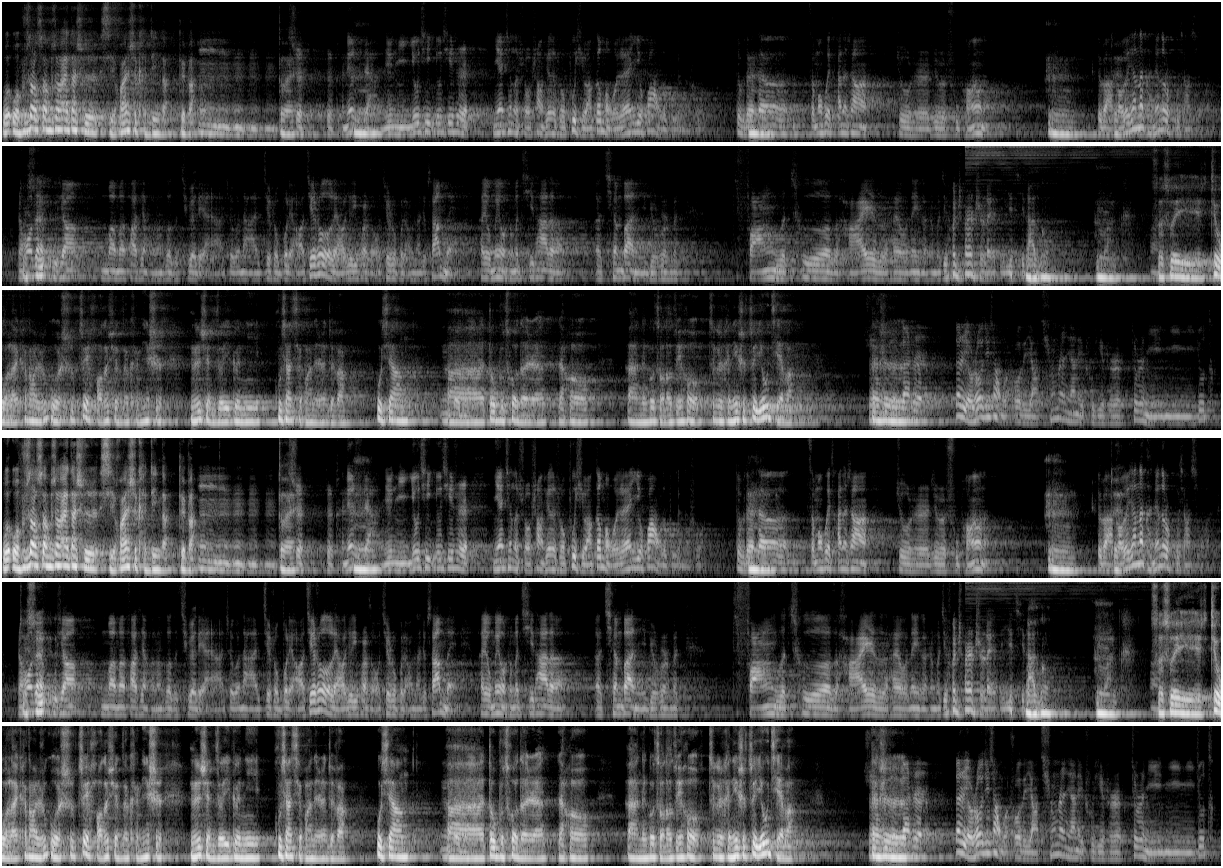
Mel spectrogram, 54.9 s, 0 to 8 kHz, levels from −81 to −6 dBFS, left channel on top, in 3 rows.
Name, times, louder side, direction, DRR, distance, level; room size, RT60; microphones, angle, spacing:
voice 1, 0.0-3.0 4.2-4.4 5.3-5.6 11.2-11.5 15.7-16.1 16.7-16.8 18.6-18.9 33.6-34.0 34.7-35.2 35.5-41.8 42.2-42.8 43.2-45.4 45.9-48.5 49.6-50.1, right 5 dB, 80° right, 0.6 m, -21 dB
voice 2, 2.9-4.6 4.9-10.5 11.0-13.0 13.4-14.8 16.4-18.1 18.5-25.1 25.4-26.7 27.2-28.5 29.3-34.0 34.7-34.9 35.5-35.7 43.1-43.7 49.5-50.5 50.9-54.7, right 3 dB, 40° right, 0.9 m, -32 dB
ss-purity crash, 32.7-37.4, left 3 dB, 15° left, 1.3 m, -39 dB
28.5 x 21.0 x 8.6 m
head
